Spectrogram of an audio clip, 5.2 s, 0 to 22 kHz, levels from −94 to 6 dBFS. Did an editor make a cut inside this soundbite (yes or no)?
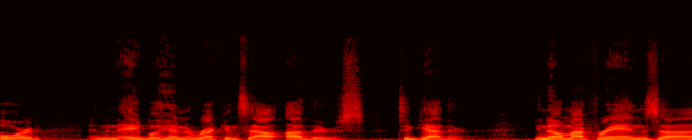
no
